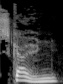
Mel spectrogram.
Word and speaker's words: scone: Jane Mallion, 65, has explained that scone should be pronounced to rhyme with cone.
